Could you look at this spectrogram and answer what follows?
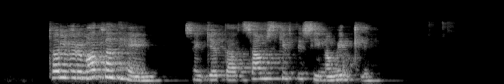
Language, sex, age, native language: Icelandic, female, 40-49, Icelandic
